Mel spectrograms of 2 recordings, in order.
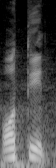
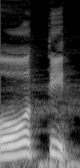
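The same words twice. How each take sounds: First: অতীত with an open o, the way we do not say it; wrong pronunciation. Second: অতীত with the first vowel closed toward o; right pronunciation. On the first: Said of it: "এভাবে আমরা উচ্চারণ করি না". (ভুল উচ্চারণে অতীত) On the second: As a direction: say অতীত with a rounded o start. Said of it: "আমরা উচ্চারণ করেছি কিভাবে?". (সঠিক সংবৃত উচ্চারণে অতীত) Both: Shown as a demonstration.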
